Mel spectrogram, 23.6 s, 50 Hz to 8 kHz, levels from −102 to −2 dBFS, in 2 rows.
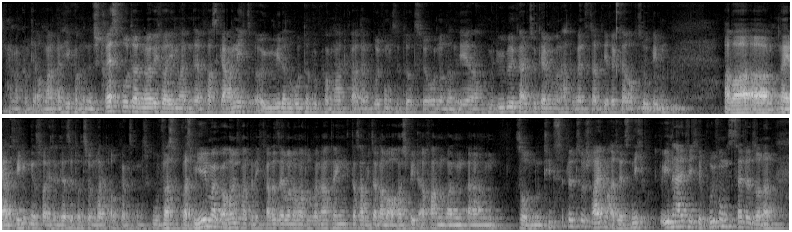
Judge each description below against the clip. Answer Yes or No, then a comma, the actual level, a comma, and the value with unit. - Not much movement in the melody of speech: Yes, narrow, 1.7 semitones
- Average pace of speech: No, fast, 235 wpm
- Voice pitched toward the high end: No, low, 105 Hz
